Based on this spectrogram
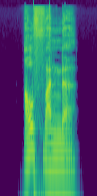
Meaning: dative singular of Aufwand
- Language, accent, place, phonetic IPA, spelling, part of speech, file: German, Germany, Berlin, [ˈaʊ̯fvandə], Aufwande, noun, De-Aufwande.ogg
